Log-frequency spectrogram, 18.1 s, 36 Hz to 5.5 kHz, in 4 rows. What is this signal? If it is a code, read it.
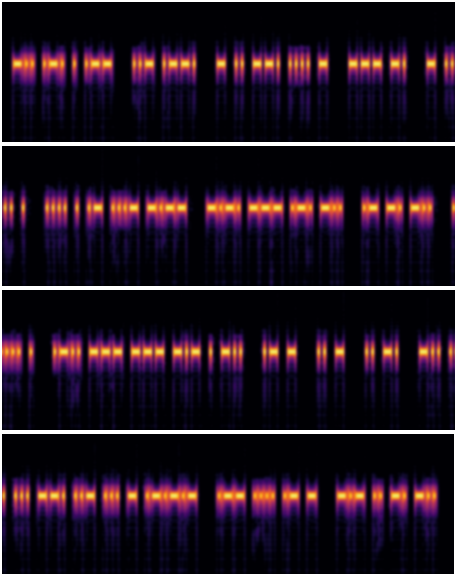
Morse code, heard as a keyed tone, about 40 wpm, 600 Hz. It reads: DREW UP TIGHT ON THE HEAVY CORD AND HE LOOKED AT IT IN DISGUST. WHAT KIND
